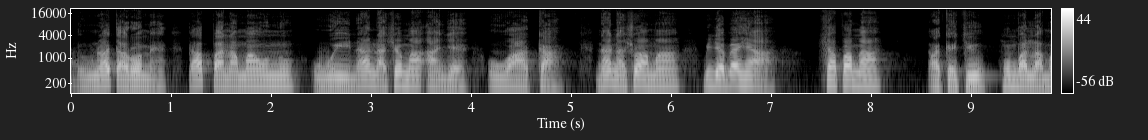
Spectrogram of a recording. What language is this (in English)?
Basa (Nigeria)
